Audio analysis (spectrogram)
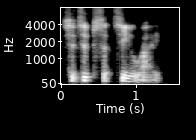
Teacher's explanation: It's because the d sound doesn't exist in Blackfoot. There's no ti. It becomes tsi. So we add this s to make it flow.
